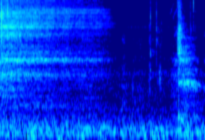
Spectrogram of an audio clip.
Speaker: my dog's snoring guys can you hear that she listens to me every show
